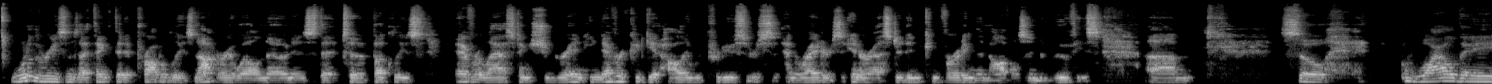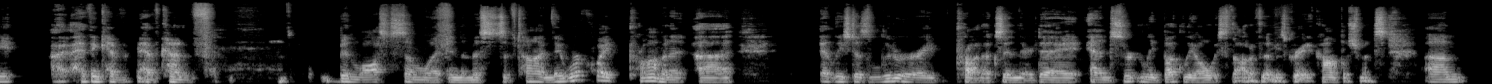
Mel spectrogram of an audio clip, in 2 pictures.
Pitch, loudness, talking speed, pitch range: 110 Hz, -21 LUFS, 160 wpm, 105-130 Hz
